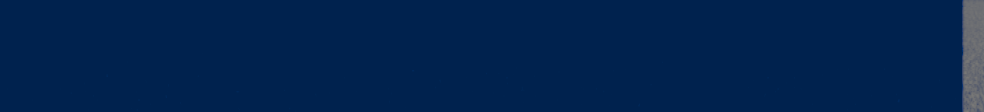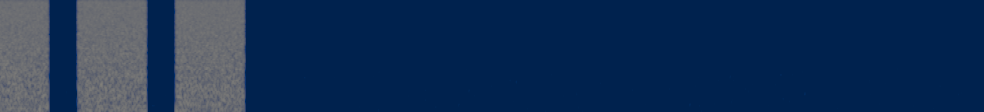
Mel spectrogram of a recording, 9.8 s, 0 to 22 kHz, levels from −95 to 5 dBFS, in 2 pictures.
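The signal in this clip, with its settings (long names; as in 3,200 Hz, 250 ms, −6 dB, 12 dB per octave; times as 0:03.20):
noise bursts white, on 0.34 s, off 0.15 s, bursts 3, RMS −31 dBFS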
